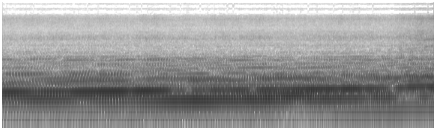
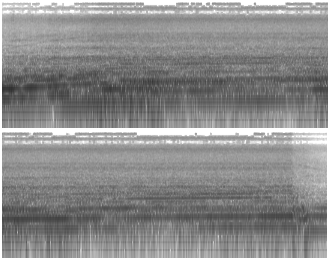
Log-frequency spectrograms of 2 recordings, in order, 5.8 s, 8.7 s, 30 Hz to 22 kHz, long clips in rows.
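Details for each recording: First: Turbo Corvette "Ruby" on Ignite E90 moonshine ethanol, run number 2, 30% more fuel, no timing added: strong even roar holding steady pitch through the full-throttle pull, no misses, knocks or stumbles; normal full-throttle run, running clean. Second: Turbocharged 427 Corvette on moonshine, dyno pull without boost controller: engine climbs hard at full throttle, then the note turns ragged and flat near the top before lifting; bogging, suspected fuel starvation or weak fuel pump.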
